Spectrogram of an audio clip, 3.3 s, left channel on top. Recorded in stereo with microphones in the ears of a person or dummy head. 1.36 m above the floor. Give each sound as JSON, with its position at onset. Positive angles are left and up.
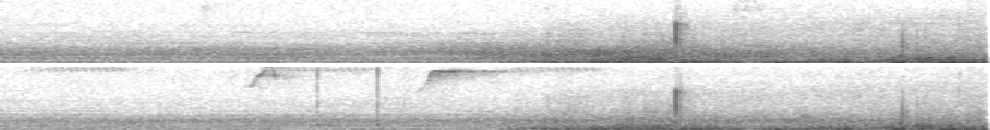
{"t": 1.7, "sound": "snoring", "side_deg": 0, "distance_m": 0.5}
